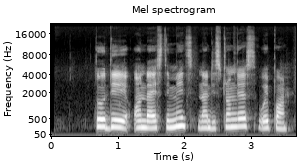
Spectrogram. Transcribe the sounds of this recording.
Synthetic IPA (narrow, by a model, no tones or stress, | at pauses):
todeɔ̃ndəɛstimetnãdistɹɔ̃ŋɡɛstwepɔ̃n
